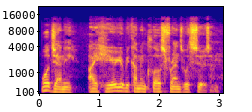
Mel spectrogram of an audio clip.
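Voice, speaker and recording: An actor playing a patient, probing police detective in an audio drama, gently insistent in manner. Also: male voice, on the low side, animated, slightly rough, no echo, studio quality, soft background music. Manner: measured, gently insistent questioning.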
